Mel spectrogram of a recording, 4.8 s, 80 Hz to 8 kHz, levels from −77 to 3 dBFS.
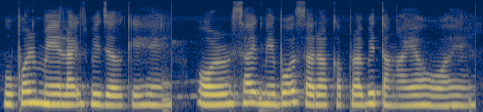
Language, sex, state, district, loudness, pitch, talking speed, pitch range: Hindi, female, Arunachal Pradesh, Papum Pare, -16 LUFS, 225 Hz, 210 wpm, 215-235 Hz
